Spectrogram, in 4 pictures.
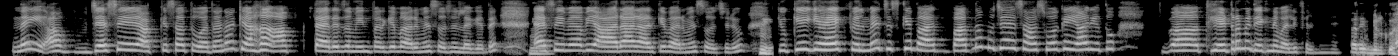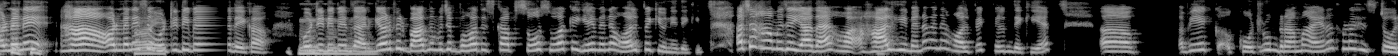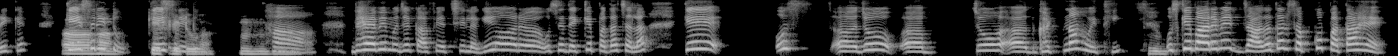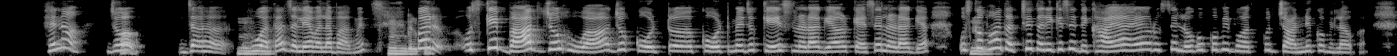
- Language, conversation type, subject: Hindi, unstructured, आपको कौन सी फिल्म सबसे ज़्यादा यादगार लगी है?
- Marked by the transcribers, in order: laughing while speaking: "आप"; in English: "थिएटर"; chuckle; in English: "कोर्ट रूम ड्रामा"; in English: "हिस्टोरिक"; in English: "कोर्ट"; in English: "कोर्ट"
